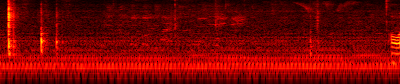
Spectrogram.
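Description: A few light knocks of a serving spoon against a clear plastic bowl as thick cream is spooned in, all within the first second, over a steady low hum.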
